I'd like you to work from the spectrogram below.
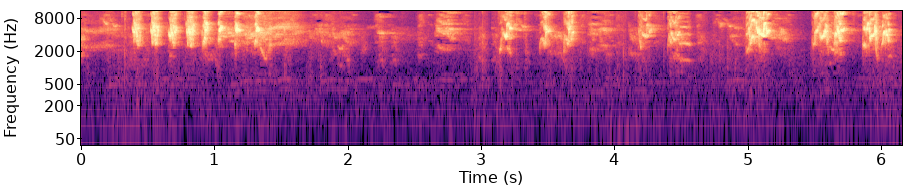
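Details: Captive lovebirds feeding together on a Saturday morning; a fast run of about ten sharp, high chirps opens, then scattered loud squeaky calls in short groups.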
